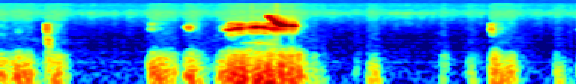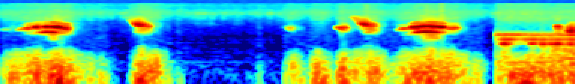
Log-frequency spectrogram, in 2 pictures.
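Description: A bird calling repeatedly, a short arched call about every two to three seconds, each call coming with a burst of low rumbling noise. Near the end a steady hum of several tones begins.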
